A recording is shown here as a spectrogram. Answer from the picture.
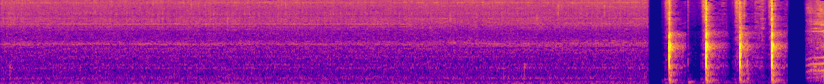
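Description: A pot of chicken and bones simmering in water on a gas stove, heard as a faint steady hiss. Near the end come four sharp, loud, slightly ringing knocks in quick succession, about three a second.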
